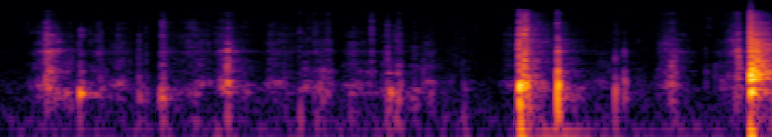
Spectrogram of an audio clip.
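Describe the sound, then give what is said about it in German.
Pringles potato crisps being eaten make many sharp, irregular crunches and crinkles, mostly soft, with a few louder bursts toward the end. “meine Pringles. Esse ich mal ein paar von, okay? Oh, lecker.”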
